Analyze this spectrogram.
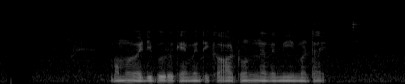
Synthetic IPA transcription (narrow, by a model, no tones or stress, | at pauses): mamɐʋæɖibuɾɐkemet̪ika̰ːʈunnɐɾɐmiːmɐʈɐj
